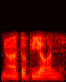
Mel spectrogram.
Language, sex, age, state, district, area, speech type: Manipuri, male, 18-30, Manipur, Kangpokpi, urban, conversation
